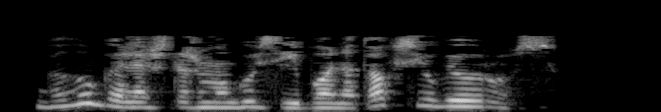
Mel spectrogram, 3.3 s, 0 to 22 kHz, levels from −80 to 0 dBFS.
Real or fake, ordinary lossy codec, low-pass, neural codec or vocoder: real; MP3, 24 kbps; 7.2 kHz; none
